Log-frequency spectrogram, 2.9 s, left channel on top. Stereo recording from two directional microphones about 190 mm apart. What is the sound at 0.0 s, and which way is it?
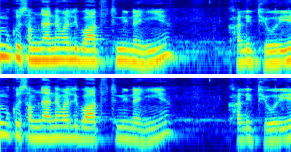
Speech, 20° right (ahead or behind).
